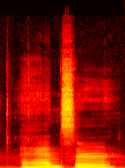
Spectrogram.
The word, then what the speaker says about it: answer: Answer stresses on the first part.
